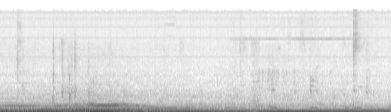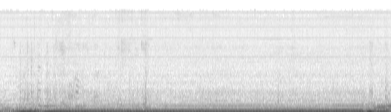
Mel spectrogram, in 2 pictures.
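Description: Cars drive slowly along a road, their engines rumbling closer.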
